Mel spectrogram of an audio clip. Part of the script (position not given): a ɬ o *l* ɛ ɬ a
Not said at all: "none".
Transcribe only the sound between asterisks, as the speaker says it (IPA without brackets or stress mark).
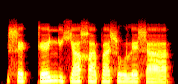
l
